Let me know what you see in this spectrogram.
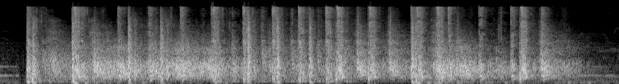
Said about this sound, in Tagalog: Muling umalingaw-ngaw ang putukan.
